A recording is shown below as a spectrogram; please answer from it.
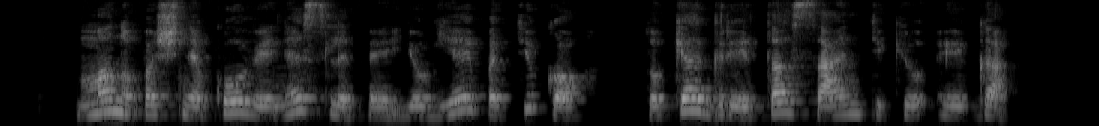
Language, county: Lithuanian, Klaipėda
